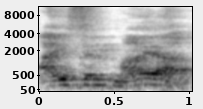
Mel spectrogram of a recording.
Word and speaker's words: Eisenmenger: raza, se llama síndrome de Eisenmenger o Eisenmenger, para pronunciarlo adecuadamente porque era alemán el vato.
